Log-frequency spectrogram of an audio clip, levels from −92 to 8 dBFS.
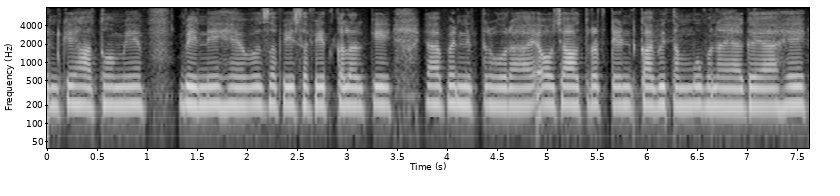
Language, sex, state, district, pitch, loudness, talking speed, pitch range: Hindi, female, Uttar Pradesh, Lalitpur, 200 Hz, -17 LUFS, 205 wpm, 195-200 Hz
